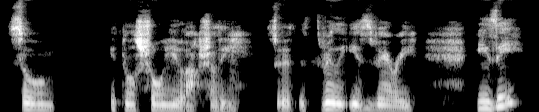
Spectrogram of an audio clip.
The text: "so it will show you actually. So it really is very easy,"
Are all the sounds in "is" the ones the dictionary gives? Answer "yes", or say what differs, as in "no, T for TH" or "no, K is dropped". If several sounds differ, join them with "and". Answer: yes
